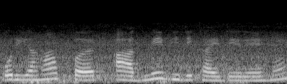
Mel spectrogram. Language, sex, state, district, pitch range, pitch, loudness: Hindi, female, Punjab, Pathankot, 195-225 Hz, 210 Hz, -15 LUFS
